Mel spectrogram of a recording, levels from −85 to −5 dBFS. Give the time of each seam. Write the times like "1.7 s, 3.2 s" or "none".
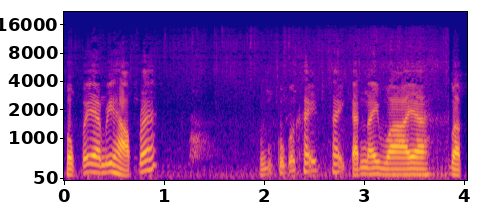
none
